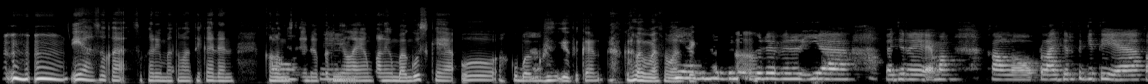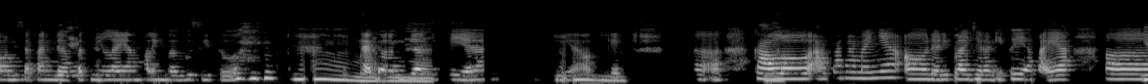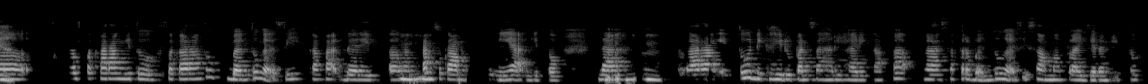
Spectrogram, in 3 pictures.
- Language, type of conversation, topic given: Indonesian, unstructured, Apa pelajaran favoritmu di sekolah, dan mengapa?
- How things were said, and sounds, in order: distorted speech; laughing while speaking: "bagus"; static; chuckle; chuckle; other background noise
